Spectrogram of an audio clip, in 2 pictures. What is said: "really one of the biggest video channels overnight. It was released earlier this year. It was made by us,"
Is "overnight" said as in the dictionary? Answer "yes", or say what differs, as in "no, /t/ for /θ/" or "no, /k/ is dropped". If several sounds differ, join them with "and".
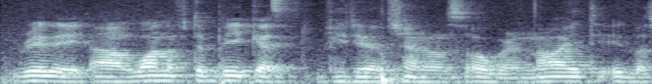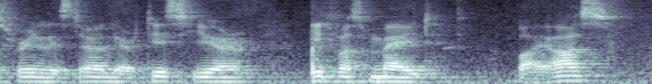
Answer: yes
